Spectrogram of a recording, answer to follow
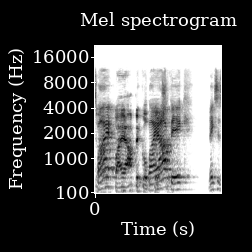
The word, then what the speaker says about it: biopic: me nuts it's biopic it's bio yeah it's a biographical picture right right biopic right it's biopic biopic makes it sound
